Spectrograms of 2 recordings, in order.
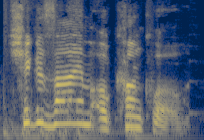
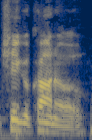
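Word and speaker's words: Chigoziem Okonkwo: It's Chigozime Okonkwo, but I like to call him Chigokano.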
